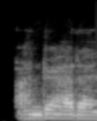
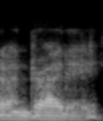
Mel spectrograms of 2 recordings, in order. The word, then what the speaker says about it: Andrada: Andrada, not Andrade.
